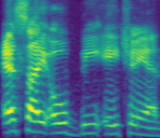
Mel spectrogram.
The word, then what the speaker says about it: Siobhan: that that name uh Siobhan Siobhan always gets me because it's spelled with a B it's like s-i-o-b-h-a-n it's Siobhan and I'm like I'm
